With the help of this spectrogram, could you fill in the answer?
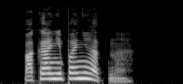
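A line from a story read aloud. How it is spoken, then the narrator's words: Grumbling. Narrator (Russian): проворчал Ник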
